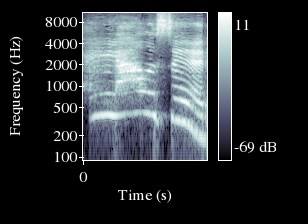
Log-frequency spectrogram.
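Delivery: calling out in high, drawn-out mock yell; retold yell. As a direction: imitate someone hailing a climber from afar. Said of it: "he starts yelling".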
